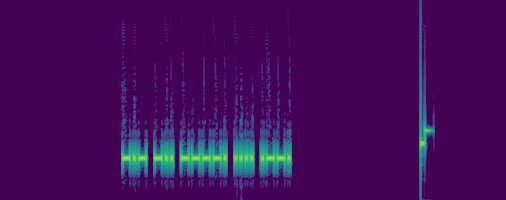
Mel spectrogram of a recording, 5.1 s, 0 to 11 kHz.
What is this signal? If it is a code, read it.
Morse code, heard as a keyed tone, about 43 wpm, 700 Hz. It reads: KD9HP
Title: USA Call Signs - 5 Characters - 2x Character Spacing - 45wpm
